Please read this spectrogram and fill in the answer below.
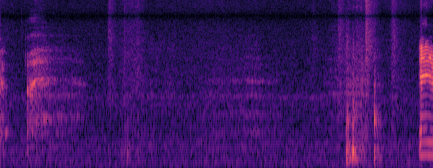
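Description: A cat meowing in the background, one short call just after the start, over low room noise; the cat is described as going crazy.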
